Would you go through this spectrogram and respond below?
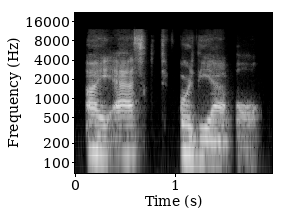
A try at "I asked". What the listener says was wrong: Yeah, I think that we can do even a little bit less crispness on that K still. I asked.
